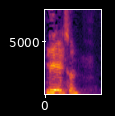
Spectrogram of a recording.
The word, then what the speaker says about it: liaison: ¿cómo se dice? ¿Liaison? ¿Liaison? ¿Cómo? – Liaison.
